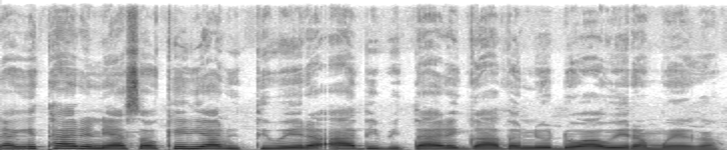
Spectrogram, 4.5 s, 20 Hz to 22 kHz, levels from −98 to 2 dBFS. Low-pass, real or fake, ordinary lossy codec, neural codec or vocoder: none; real; none; none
